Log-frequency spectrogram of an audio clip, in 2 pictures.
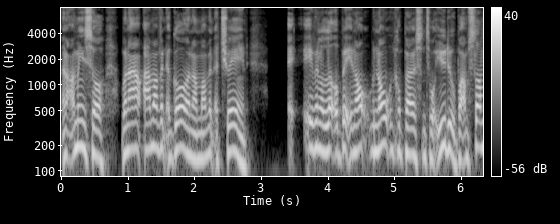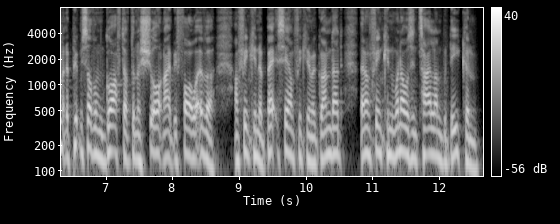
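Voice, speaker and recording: A man's voice: a little high, rapid-fire, no room sound, studio quality. A man chatting casually as a podcast guest, earnest, rambling and matey. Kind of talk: casual chat.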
